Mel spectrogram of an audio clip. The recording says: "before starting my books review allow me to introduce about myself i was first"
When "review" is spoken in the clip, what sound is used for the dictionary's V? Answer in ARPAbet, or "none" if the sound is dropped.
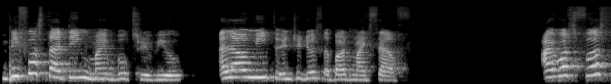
V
